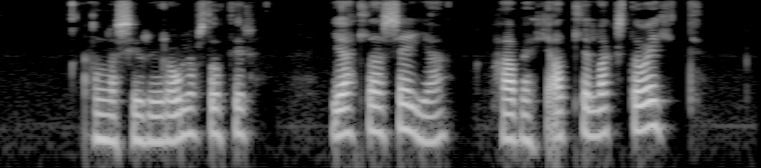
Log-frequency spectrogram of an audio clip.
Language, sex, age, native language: Icelandic, female, 40-49, Icelandic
